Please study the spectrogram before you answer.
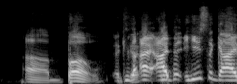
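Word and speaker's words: Mbow: There's no So but it's it's spelled M B O W but you don't say the M.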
